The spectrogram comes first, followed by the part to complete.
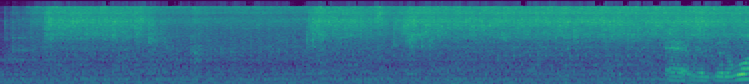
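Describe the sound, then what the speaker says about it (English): Tap water runs steadily into a ramen pot holding sautéed kale, a continuous broadband rush at moderate level, with a brief change in pitch near the end as the pot fills. "Add a little bit of water."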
